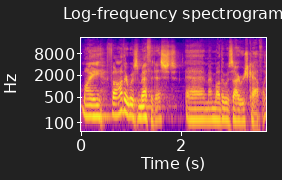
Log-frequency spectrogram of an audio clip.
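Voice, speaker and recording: Someone with an American accent talks at a fairly slow pace with ordinary pitch variation. Noticeable background noise runs underneath. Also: man. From upstate New York, Binghamton. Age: 70s. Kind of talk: interview testimony. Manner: hesitant, many fillers.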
